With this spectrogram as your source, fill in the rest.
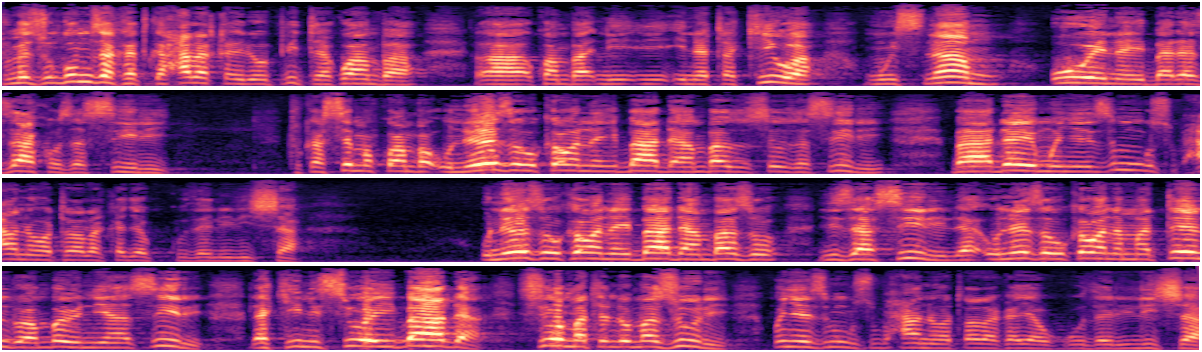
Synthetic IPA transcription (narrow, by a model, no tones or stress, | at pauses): tumɛzuŋɡum̩zakati̥kahalakailijɔpitakwamba | kwambaniːnatakiwa | mwislamu | uwɛnaiɓaɗazakɔzasiɾi | tu̥kasɛmakwambaunawɛzaukawanaiɓaɗaːmbazɔsiɔzasiɾi | ɓaːɗajɛmwɛɲɛzimuŋɡusubħanahwataalakaʄaku̥kuðaliliʃa̰ | unawɛzaukawanaiɓaɗaːmbazɔ | nizasiɾiunawɛzaukawanamatɛndɔambajɔniasiɾi | lakinisiɔiɓaɗa | siɔmatɛndɔmazuɾi | mwɛɲɛzimuŋɡusubħanawataalakaʄakukuðaliliʃa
